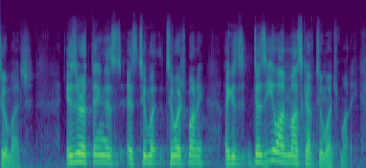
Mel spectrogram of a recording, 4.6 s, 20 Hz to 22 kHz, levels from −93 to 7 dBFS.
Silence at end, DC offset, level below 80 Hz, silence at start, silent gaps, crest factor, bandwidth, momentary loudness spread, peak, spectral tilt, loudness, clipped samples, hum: 0.25 s; under 0.1%; -50 dBFS; 0 s; none; 16 dB; 12 kHz; 9 LU; -6 dBFS; -5.5 dB/octave; -23 LUFS; under 0.1%; none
